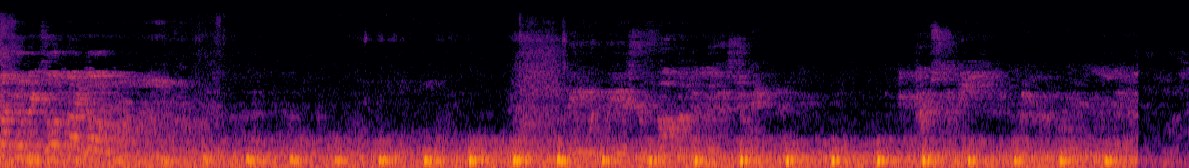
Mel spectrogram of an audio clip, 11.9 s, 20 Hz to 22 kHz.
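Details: Fetal heartbeat on a CTG monitor during pregnancy, recorded after the mother had bleeding and discharge: rapid regular whooshing pulses, about 133 beats a minute, over room noise, within the usual fetal range.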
